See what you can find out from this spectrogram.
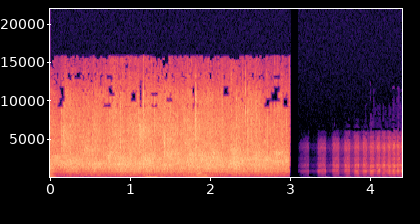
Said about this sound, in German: Ich danke euch beiden nochmal ganz herzlich und einen ganz herzlichen Applaus an die beiden bitte nochmal.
